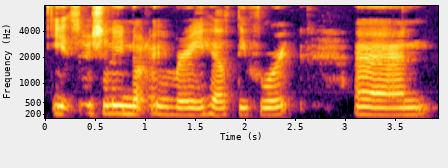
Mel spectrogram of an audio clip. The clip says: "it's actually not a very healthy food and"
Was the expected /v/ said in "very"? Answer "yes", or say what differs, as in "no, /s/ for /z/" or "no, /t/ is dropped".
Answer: yes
